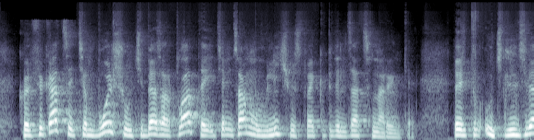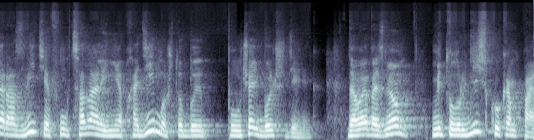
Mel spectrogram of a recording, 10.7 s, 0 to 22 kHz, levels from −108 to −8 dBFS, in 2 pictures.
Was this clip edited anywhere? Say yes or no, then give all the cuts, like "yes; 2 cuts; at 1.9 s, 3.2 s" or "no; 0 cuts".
yes; 1 cut; at 8.7 s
